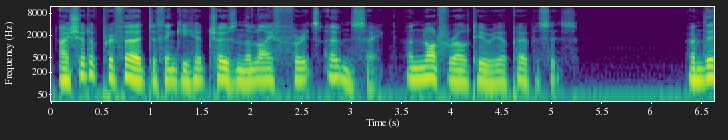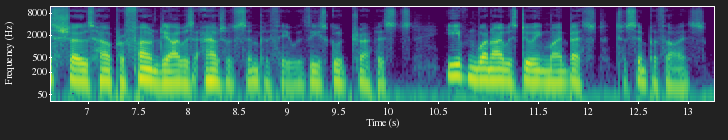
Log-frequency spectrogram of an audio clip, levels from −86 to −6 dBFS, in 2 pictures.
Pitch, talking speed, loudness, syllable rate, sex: 115 Hz, 195 wpm, -19 LUFS, 5.3 syllables/s, male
